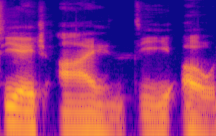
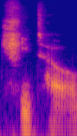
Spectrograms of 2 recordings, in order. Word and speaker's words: Chido: And I want to stress that's Chido, not Cheeto, but Chido.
